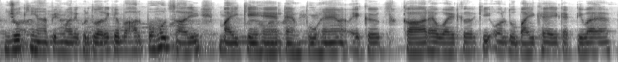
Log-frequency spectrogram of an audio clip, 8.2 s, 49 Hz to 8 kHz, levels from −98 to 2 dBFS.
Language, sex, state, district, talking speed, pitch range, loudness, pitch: Hindi, male, Chandigarh, Chandigarh, 190 wpm, 120-130 Hz, -19 LUFS, 125 Hz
